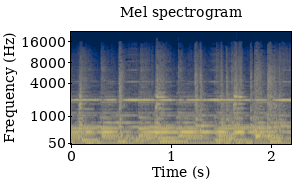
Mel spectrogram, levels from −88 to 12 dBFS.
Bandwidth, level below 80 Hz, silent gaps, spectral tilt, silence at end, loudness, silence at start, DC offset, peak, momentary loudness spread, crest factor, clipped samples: 13 kHz; -24 dBFS; none; -5.5 dB/octave; 0 s; -11 LUFS; 0 s; under 0.1%; 0 dBFS; 2 LU; 12 dB; under 0.1%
